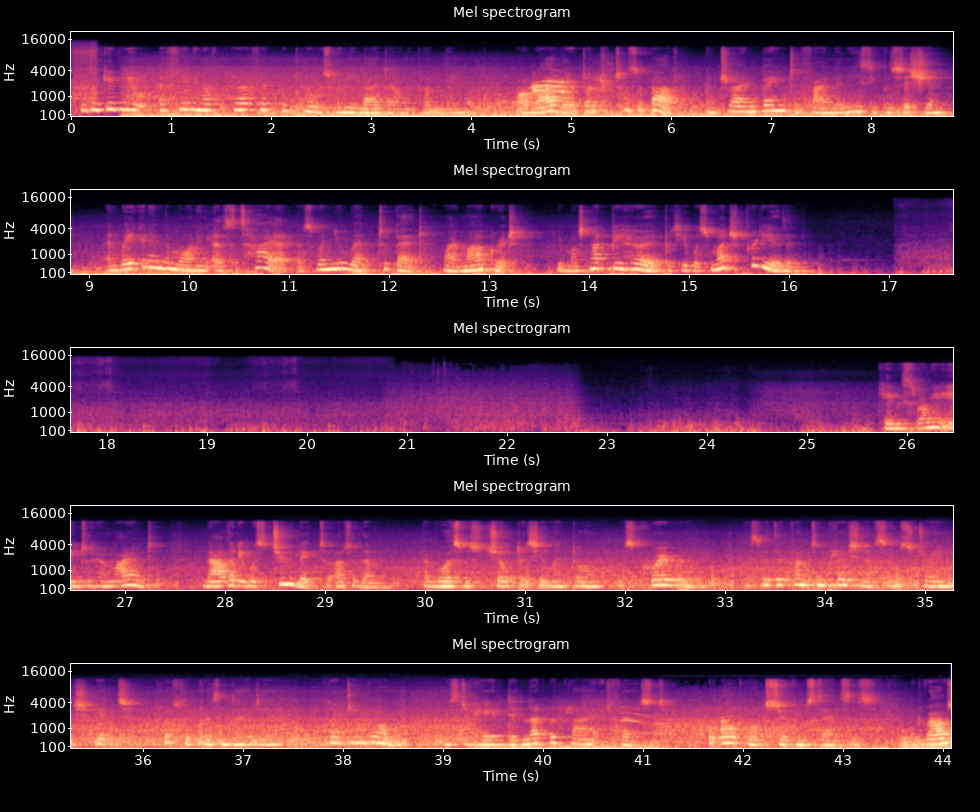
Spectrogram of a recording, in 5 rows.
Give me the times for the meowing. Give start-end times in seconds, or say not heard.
4.0-5.5, 40.8-42.0.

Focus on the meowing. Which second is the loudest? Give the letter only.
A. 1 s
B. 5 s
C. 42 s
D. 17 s
B.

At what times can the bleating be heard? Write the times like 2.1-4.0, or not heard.
not heard.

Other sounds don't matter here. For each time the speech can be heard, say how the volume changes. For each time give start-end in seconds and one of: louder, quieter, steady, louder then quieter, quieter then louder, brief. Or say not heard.
0.1-16.1 steady
25.8-44.0 steady.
